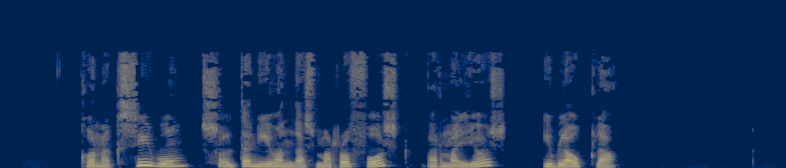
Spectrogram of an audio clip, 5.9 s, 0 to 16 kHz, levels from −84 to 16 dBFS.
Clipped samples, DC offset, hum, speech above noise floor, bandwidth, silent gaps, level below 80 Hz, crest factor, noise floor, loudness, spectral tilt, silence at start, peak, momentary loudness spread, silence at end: under 0.1%; under 0.1%; none; 62 dB; 11.5 kHz; none; -72 dBFS; 18 dB; -81 dBFS; -21 LUFS; -6 dB/octave; 0.6 s; -2 dBFS; 8 LU; 1.3 s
